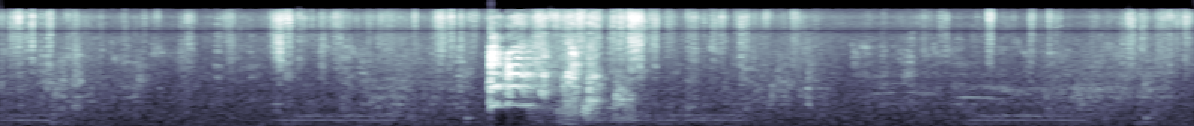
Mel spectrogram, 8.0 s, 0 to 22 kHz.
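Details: A Welsh Corgi puppy, one of a 3-month-old male and a 6-month-old female, gives a single sharp, loud bark against a quiet indoor background.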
